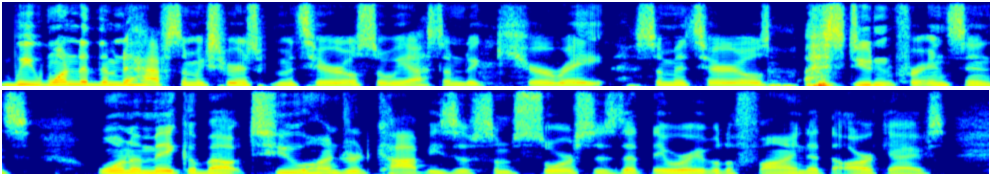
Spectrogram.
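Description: This man with a Midwestern American accent races at a very fast pace with hardly any pauses, his high pitch captured in a dry, close sound with no echo. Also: ordinary pitch variation. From US Midwest, Illinois. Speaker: high school history teacher. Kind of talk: interview. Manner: casual, enthusiastic.

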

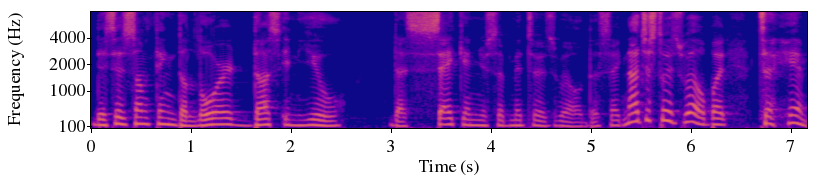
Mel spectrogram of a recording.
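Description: The man's voice is fairly high, somewhat breathy, and dark and mellow in tone. He keeps a moderate pace with ordinary pitch variation. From Philippines. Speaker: casino-area worker and pastor's son. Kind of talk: casual faith conversation.

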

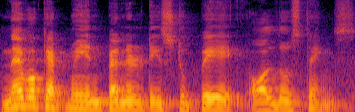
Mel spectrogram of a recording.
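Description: A man speaks at a fairly quick pace and a fairly high pitch. His pitch swings very widely. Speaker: pastor. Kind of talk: sermon. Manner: animated.

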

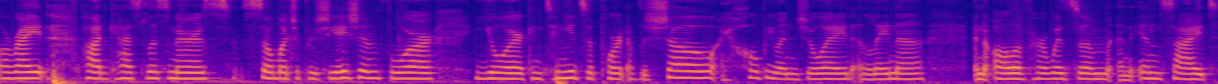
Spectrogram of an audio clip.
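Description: At a fairly slow pace, a woman speaks in a dark, mellow tone with monotone, flat intonation. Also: medium pitch for a woman. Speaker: podcast host. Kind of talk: scripted intro and outro.

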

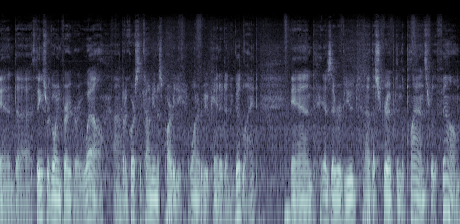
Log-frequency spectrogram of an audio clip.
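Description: A man's very deep, low voice, somewhat breathy, with an American accent, fairly even intonation and a moderate pace. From Utah. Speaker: bagpiper and filmmaker. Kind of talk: casual chat. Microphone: built-in laptop mic.

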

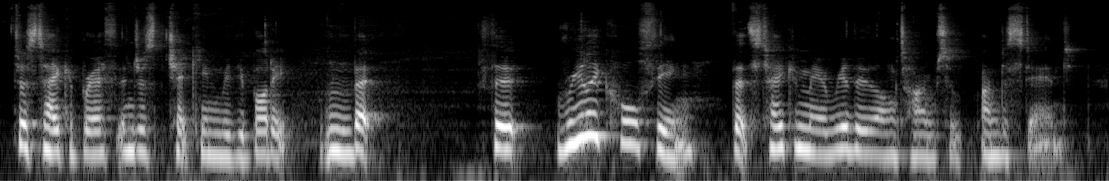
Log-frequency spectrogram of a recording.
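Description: Speaking with an Australian accent, a woman has a dark, mellow tone and ordinary pitch variation. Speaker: mindfulness teacher and author. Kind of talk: interview; guided meditation.

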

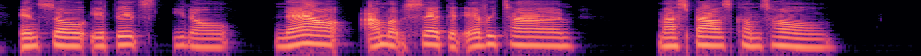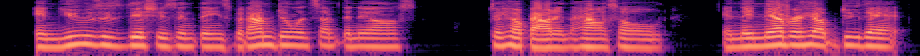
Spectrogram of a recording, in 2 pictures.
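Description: With a slight Southern US accent, a woman talks at a moderate pace in a fairly low pitch with a bright, sharp tone and flat, monotone delivery. The sound is dry and close with no echo, on a very clean recording with a silent background. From Arkansas, US South. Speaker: pastor's wife and podcast co-host. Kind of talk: casual podcast conversation with spouse.

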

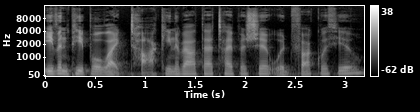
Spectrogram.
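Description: Recorded very cleanly against a silent background, a man with an American accent speaks in a plain, everyday voice at a medium pitch. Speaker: podcast host. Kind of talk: casual interview chat. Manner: casual, profane.

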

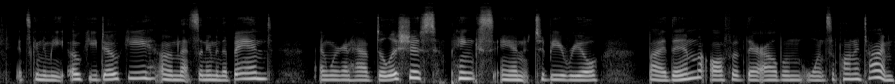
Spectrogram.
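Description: Over a silent background in a very clean recording, a woman talks at a moderate pace, her fairly high voice dark and mellow in tone with ordinary pitch variation. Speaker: college radio DJ. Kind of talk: radio DJ patter introducing songs and station IDs. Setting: radio studio broadcast. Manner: friendly, casual, upbeat with frequent filler 'um'.

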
